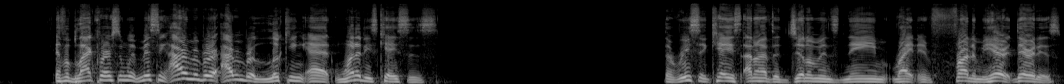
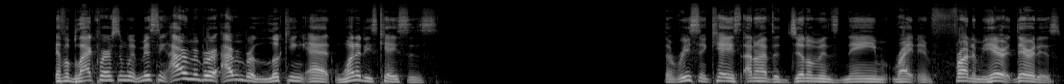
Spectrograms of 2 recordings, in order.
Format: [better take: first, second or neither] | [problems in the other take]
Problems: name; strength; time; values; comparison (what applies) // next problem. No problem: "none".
second | distortion; slight; 10 dB below the speech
